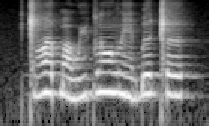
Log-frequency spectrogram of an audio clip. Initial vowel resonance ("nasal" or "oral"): nasal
